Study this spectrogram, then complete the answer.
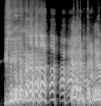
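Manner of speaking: amused laughter breaking through the story; laughing. Real, not acted. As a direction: burst of high laughter at his own story. Laughing at own punchline.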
